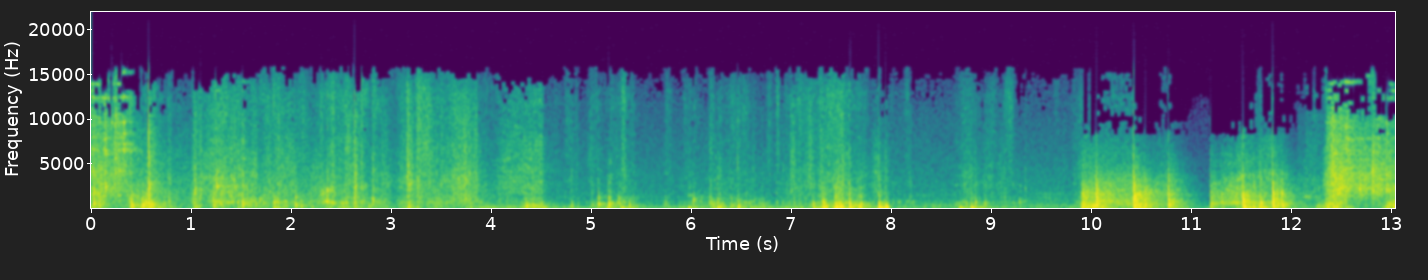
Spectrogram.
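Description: Cardboard and packaging rustle and scrape as hands handle them.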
